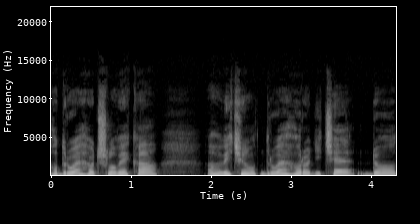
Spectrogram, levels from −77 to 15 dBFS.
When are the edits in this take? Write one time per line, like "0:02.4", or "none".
0:02.6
